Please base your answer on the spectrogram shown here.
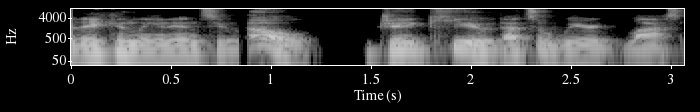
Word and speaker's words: Jay Kiew: their full name so that's how my name is pronounced JQ and you're not going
